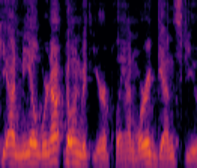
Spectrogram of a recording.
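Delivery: put-on cocky, dismissive tone. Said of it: "why are you this cocky".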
